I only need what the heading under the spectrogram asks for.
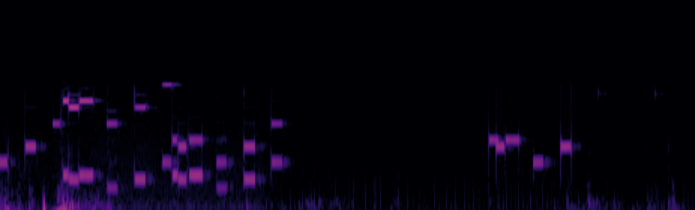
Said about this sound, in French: Le téléphone sonne.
